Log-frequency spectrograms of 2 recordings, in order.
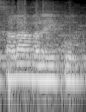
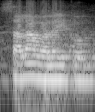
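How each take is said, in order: Both takes have the same delivery.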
